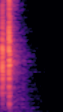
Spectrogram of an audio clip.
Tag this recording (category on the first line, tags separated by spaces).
Sound effects > Human sounds and actions
activation button click interface off switch toggle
